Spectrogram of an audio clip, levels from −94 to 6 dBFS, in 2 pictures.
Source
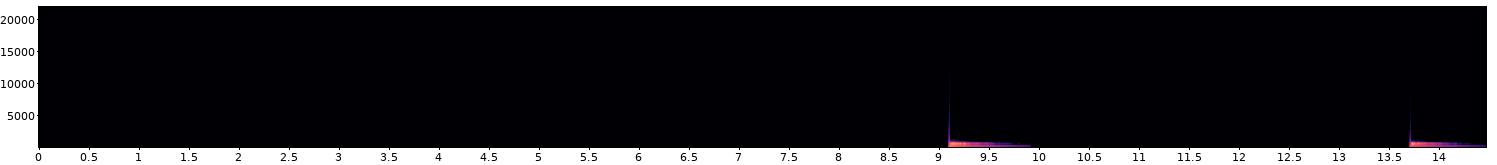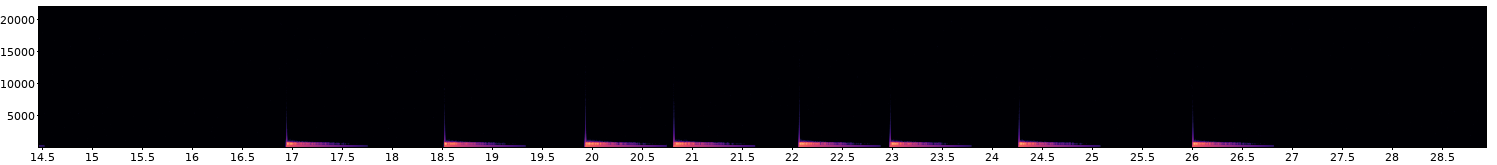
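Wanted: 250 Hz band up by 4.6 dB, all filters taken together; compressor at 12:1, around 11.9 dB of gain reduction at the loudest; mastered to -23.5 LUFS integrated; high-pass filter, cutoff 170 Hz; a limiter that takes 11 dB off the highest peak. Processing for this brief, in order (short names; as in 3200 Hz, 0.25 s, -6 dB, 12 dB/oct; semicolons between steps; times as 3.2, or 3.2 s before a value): HPF 170 Hz; bell 250 Hz +5.5 dB; compressor 12:1, threshold -27 dBFS; gain +18 dB; limiter -8.5 dBFS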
